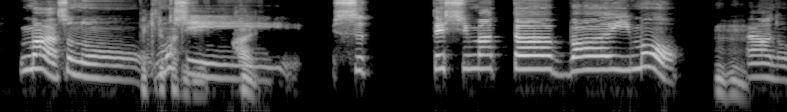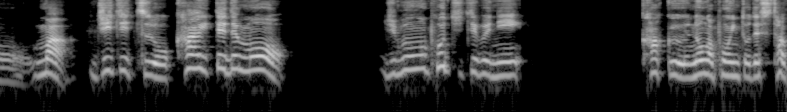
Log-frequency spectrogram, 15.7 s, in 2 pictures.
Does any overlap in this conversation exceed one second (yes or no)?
yes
